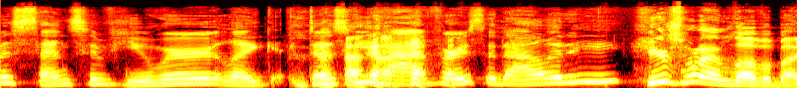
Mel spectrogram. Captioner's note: laughs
